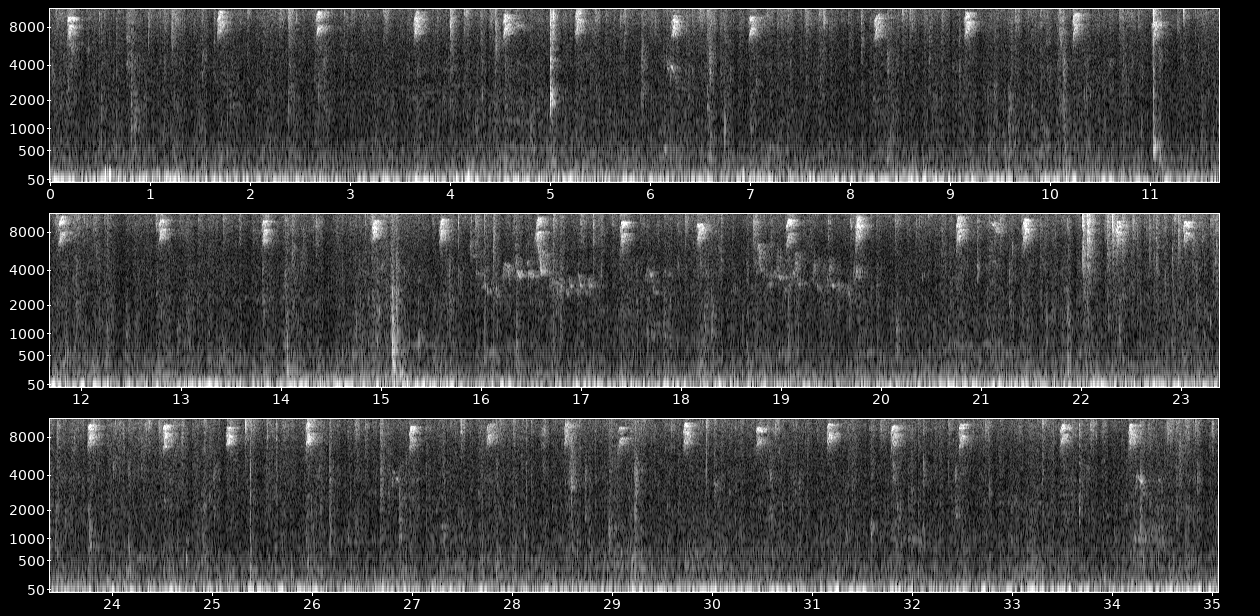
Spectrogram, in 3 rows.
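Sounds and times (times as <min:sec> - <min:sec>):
bird chirps: 0:15.6 - 0:20.0.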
